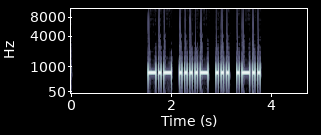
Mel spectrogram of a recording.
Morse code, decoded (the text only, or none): K4SL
